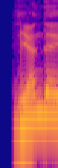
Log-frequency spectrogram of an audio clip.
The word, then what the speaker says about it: Hyundai: a new Hyundai Hyundai is more uh correct but Hyundai taught us over a decade ago in America that it's pronounced Hyundai like Sundays Hyundai Genesis North America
